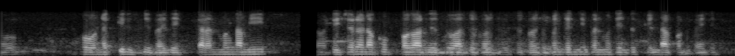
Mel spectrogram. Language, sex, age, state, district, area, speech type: Marathi, male, 18-30, Maharashtra, Ahmednagar, urban, conversation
